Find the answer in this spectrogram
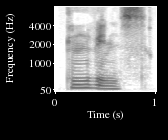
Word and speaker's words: convince: The first word that we have today is convince. Convince. The stress is on the second syllable.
